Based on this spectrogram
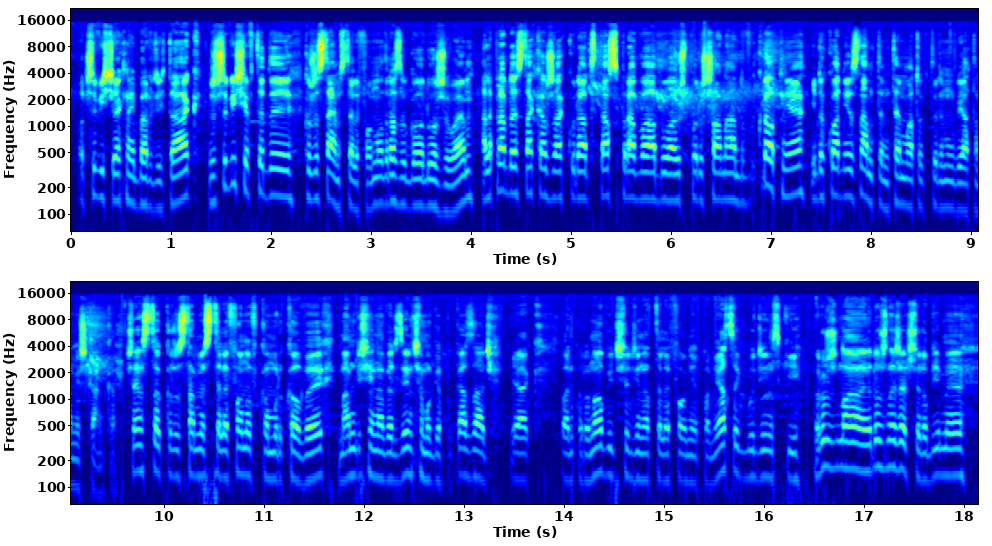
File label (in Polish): telefon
